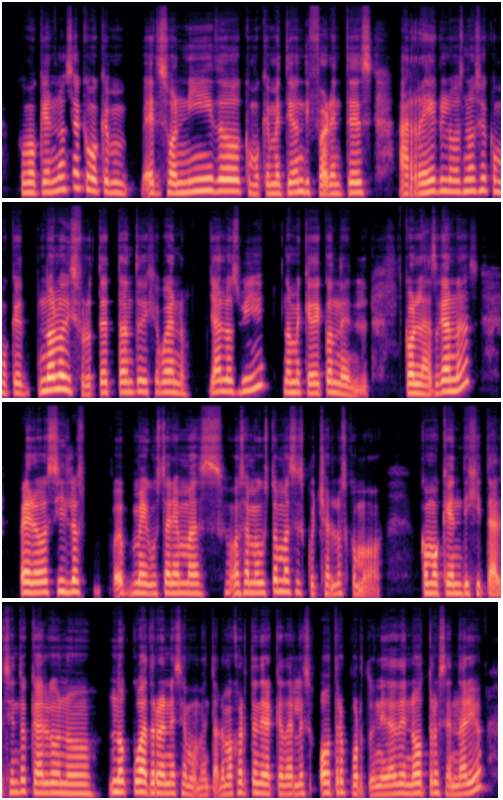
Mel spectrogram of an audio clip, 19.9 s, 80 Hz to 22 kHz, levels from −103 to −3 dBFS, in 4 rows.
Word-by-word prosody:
como 195 Hz, 0 st, 0 dB
que, 205 Hz, 0 st, 0 dB
no 245 Hz, +4 st, -2 dB
sé, 295 Hz, +3 st, 0 dB
como 245 Hz, -5 st, +1 dB
que 200 Hz, -3 st, -3 dB
el 185 Hz, -1 st, -2 dB
sonido, 225 Hz, +4 st, +2 dB
como 175 Hz, -2 st, -7 dB
que 180 Hz, -, -6 dB
metieron 195 Hz, +4 st, 0 dB
diferentes 200 Hz, 0 st, -1 dB, 0.2 s
arreglos, 215 Hz, +5 st, 0 dB
no 230 Hz, +1 st, +1 dB
sé, 240 Hz, 0 st, -3 dB
como 205 Hz, -4 st, -5 dB
que 190 Hz, -3 st, -3 dB
no 240 Hz, +3 st, +7 dB
lo 270 Hz, -, +8 dB
disfruté 200 Hz, -4 st, -1 dB
tanto. 205 Hz, +1 st, -1 dB
Dije: 210 Hz, -1 st, -4 dB
"Bueno, 200 Hz, -5 st, -1 dB, 0.2 s
ya 215 Hz, -, +1 dB
los 220 Hz, -2 st, +1 dB
vi, 295 Hz, +10 st, -2 dB
no 200 Hz, -, +1 dB
me 205 Hz, 0 st, 0 dB
quedé 185 Hz, -1 st, 0 dB
con 200 Hz, -2 st, 0 dB
el 165 Hz, -2 st, -4 dB, 0.4 s
con 190 Hz, -1 st, +6 dB
las 180 Hz, +1 st, -1 dB
ganas", 245 Hz, -, +3 dB, 0.4 s
pero 200 Hz, 0 st, +5 dB
sí 220 Hz, +1 st, -1 dB
los 215 Hz, -1 st, +2 dB, 0.3 s
e -, -, +2 dB
me 190 Hz, 0 st, +1 dB
gustaría 190 Hz, +1 st, +1 dB
más, 185 Hz, -1 st, -1 dB
o 190 Hz, -, 0 dB
sea, 200 Hz, -, +1 dB
me 195 Hz, -, +1 dB
gustó 195 Hz, +3 st, +1 dB
más 215 Hz, -1 st, +1 dB
escucharlos 175 Hz, -1 st, -7 dB
como -, -, -7 dB, 0.4 s
como 190 Hz, 0 st, +3 dB
que 185 Hz, -, +2 dB
en 180 Hz, 0 st, +1 dB
digital. 180 Hz, 0 st, -2 dB
Siento 215 Hz, +1 st, -3 dB
que 195 Hz, -, +2 dB
algo 195 Hz, 0 st, +2 dB
no 180 Hz, -3 st, -1 dB
no 210 Hz, -1 st, +2 dB
cuadró 205 Hz, -3 st, +5 dB
en 185 Hz, -, +2 dB
ese 185 Hz, -1 st, -2 dB
momento, 155 Hz, -1 st, -6 dB
a -, -, -6 dB
lo 160 Hz, -, -3 dB
mejor 185 Hz, +3 st, -1 dB
tendría 190 Hz, -3 st, +2 dB
que 175 Hz, -, -2 dB
darles 175 Hz, +1 st, -3 dB
otra 195 Hz, +2 st, +2 dB
oportunidad 175 Hz, -2 st, -2 dB
en 180 Hz, 0 st, 0 dB
otro 195 Hz, +1 st, +2 dB
escenario, 180 Hz, -, 0 dB
195 Hz, 215 wpm, -23 LUFS, 185-215 Hz, 0.4 s, lo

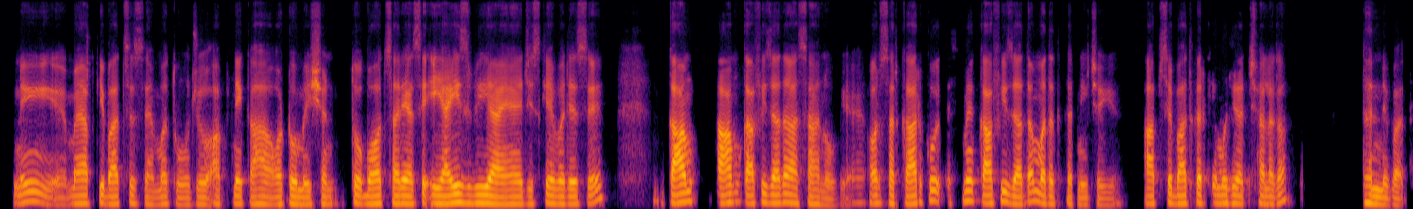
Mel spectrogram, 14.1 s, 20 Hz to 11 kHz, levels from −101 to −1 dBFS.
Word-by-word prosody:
नहीं 130 Hz, -5 st, -1 dB
अ, -, -, -9 dB
मैं 120 Hz, +2 st, -1 dB
आपकी 120 Hz, +2 st, -1 dB
बात 115 Hz, -1 st, 0 dB
से 125 Hz, -, -5 dB
सहमत 115 Hz, 0 st, -6 dB
हूँ 105 Hz, 0 st, -4 dB
जो 110 Hz, +2 st, -2 dB
आपने 115 Hz, +2 st, -2 dB
कहा 115 Hz, -1 st, -1 dB
ऑटोमेशन, 110 Hz, 0 st, 0 dB, 0.2 s
तो 125 Hz, -, +2 dB
बहुत 120 Hz, +1 st, +2 dB
सारे 120 Hz, -1 st, +4 dB
ऐसे 115 Hz, -, 0 dB
एआईज़ 125 Hz, +2 st, +5 dB
भी 125 Hz, +1 st, +3 dB
आए 110 Hz, -2 st, +5 dB
हैं 115 Hz, 0 st, +1 dB
जिसके 115 Hz, +2 st, -2 dB
वजह 115 Hz, -1 st, +2 dB
से 120 Hz, +8 st, -3 dB, 0.7 s
काम 140 Hz, +3 st, +7 dB, 0.3 s
काम 135 Hz, +3 st, +4 dB
काफ़ी 125 Hz, +3 st, +1 dB
ज़्यादा 130 Hz, +1 st, +3 dB
आसान 115 Hz, -3 st, -2 dB
हो 95 Hz, -1 st, -6 dB
गया 125 Hz, -, -15 dB
है 130 Hz, -, -14 dB
और 125 Hz, -1 st, -1 dB
सरकार 120 Hz, 0 st, 0 dB
को 165 Hz, -, +3 dB
इसमें 160 Hz, +1 st, -2 dB
काफ़ी 125 Hz, +4 st, +2 dB
ज़्यादा 120 Hz, +1 st, +2 dB
मदद 120 Hz, -5 st, 0 dB
करनी 105 Hz, -3 st, -6 dB
चाहिए। 100 Hz, +2 st, -10 dB, 0.3 s
आपसे 120 Hz, -, 0 dB
बात 120 Hz, 0 st, 0 dB
करके 130 Hz, 0 st, -1 dB
मुझे 125 Hz, 0 st, 0 dB
अच्छा 120 Hz, +1 st, -3 dB
लगा। 120 Hz, +7 st, -2 dB, 0.8 s
धन्यवाद। 115 Hz, -6 st, -1 dB
120 Hz, 200 wpm, -25 LUFS, 115-125 Hz, 0.8 s, काम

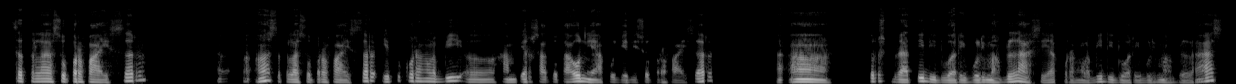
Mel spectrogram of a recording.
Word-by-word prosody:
Setelah 135 Hz, -2 st, +3 dB
supervisor, 125 Hz, -, +2 dB, 0.7 s
eee, -, -, -20 dB, 0.2 s
heeh, 155 Hz, +5 st, +3 dB
setelah 115 Hz, -, -1 dB
supervisor 110 Hz, -, -1 dB
itu 125 Hz, -1 st, -4 dB
kurang 145 Hz, -3 st, -1 dB
lebih, 155 Hz, +7 st, +1 dB
eee, 110 Hz, -3 st, -5 dB
hampir 115 Hz, +1 st, -3 dB
1 115 Hz, 0 st, -6 dB
tahun 125 Hz, +3 st, +5 dB
ya 105 Hz, -2 st, -1 dB
aku -, -, -12 dB
jadi 105 Hz, -1 st, -11 dB
supervisor, -, -, -4 dB, 0.6 s
heeh, 110 Hz, -1 st, +5 dB, 0.4 s
terus 145 Hz, +1 st, -3 dB
berarti 115 Hz, +3 st, +2 dB
di 115 Hz, -, 0 dB
2015 100 Hz, +4 st, 0 dB
ya 100 Hz, -, -4 dB
kurang 95 Hz, -1 st, -11 dB
lebih 115 Hz, +6 st, -6 dB
di 105 Hz, -, -6 dB
2015 95 Hz, -, -4 dB
115 Hz, 130 wpm, -31 LUFS, 100-135 Hz, 0.7 s, tahun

